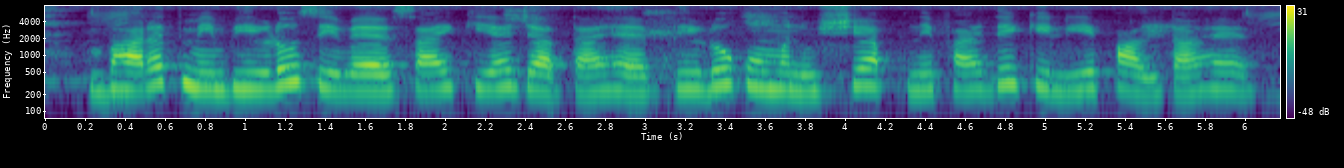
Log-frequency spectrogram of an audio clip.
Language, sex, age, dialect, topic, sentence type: Hindi, female, 36-40, Hindustani Malvi Khadi Boli, agriculture, statement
